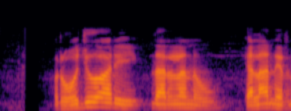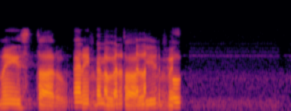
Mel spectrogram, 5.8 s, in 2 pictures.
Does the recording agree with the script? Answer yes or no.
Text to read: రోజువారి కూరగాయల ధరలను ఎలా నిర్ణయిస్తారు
no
